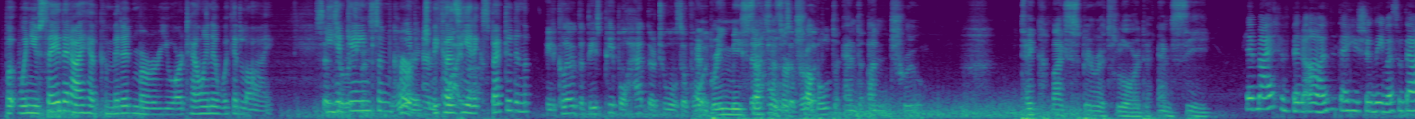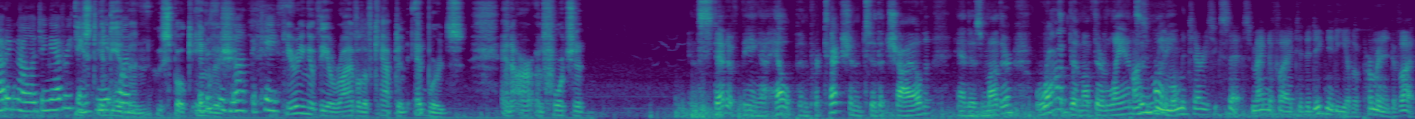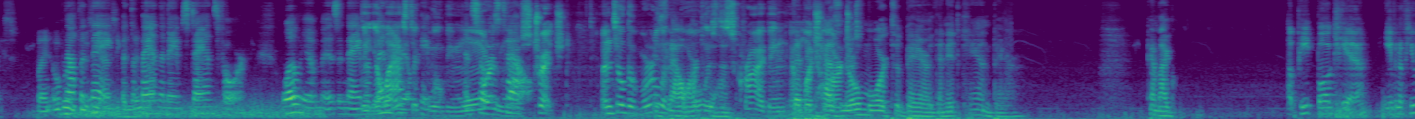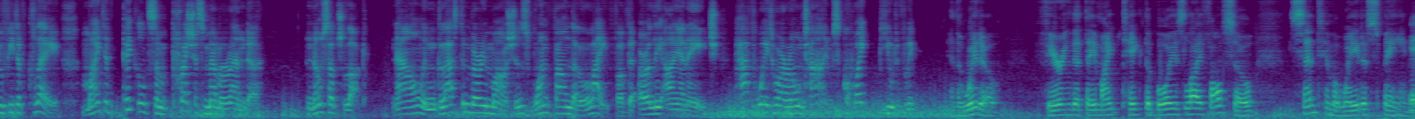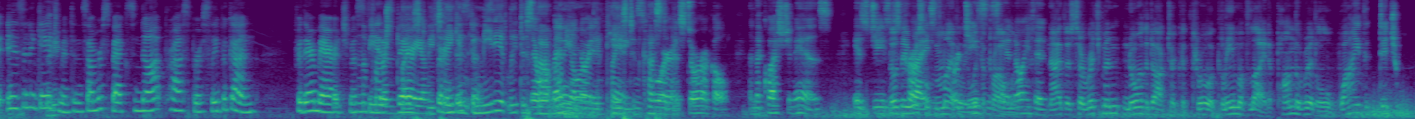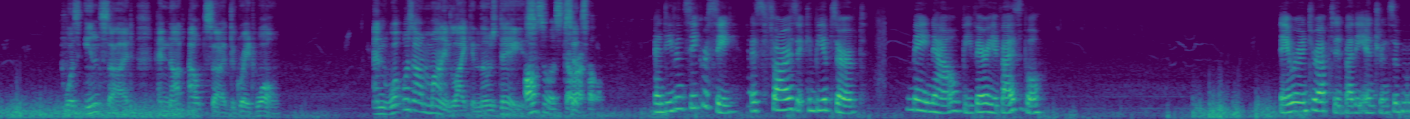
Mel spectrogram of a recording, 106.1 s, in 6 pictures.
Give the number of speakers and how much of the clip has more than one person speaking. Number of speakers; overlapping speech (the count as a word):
nine, about 21%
